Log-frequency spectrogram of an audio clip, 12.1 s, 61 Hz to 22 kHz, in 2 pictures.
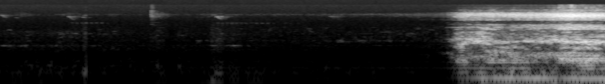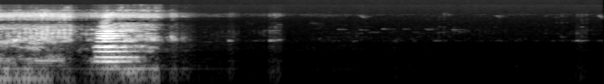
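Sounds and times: train horn blast: 5.9s - 7.8s.

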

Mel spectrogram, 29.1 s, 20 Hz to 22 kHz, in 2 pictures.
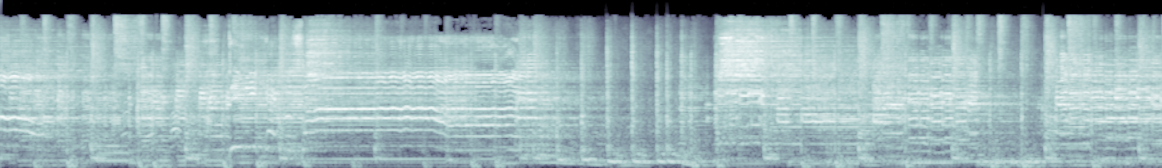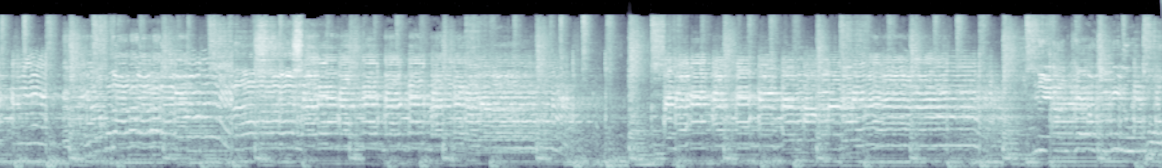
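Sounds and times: woman singing: 0.0s - 1.0s, 2.7s - 7.0s, 15.4s - 19.5s, 27.3s - 29.0s
saxophone: 0.0s - 7.4s, 8.5s - 29.0s
live pop-rock band: 0.0s - 29.0s.

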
